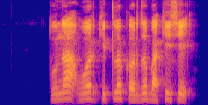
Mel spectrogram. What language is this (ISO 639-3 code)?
mar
